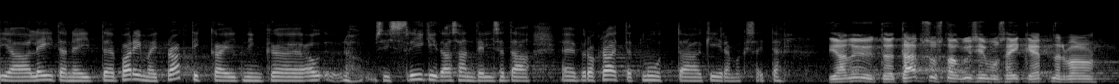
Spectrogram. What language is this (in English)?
Estonian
